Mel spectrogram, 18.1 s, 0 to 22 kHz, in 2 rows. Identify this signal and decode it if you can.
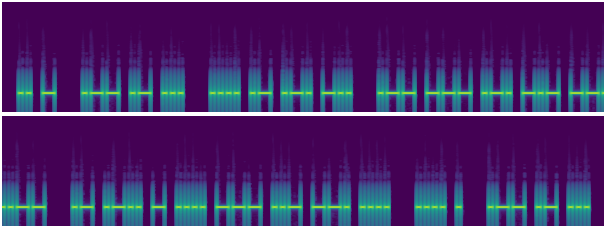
Morse code, heard as a keyed tone, about 20 wpm, 700 Hz. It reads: IT WAS HARD WORK, ALTHOUGH HE WAS
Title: Sentences from Top 600 Words 20wpm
